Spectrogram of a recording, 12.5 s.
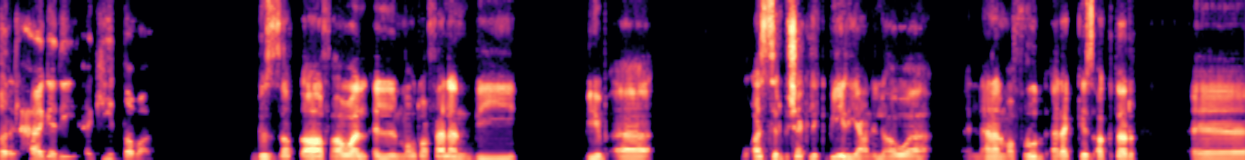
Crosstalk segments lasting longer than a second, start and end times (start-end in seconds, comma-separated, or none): none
